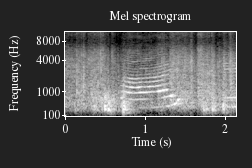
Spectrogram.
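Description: A domestic cat meowing once, about a second in: a single drawn-out call that rises and then falls in pitch.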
